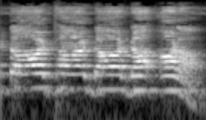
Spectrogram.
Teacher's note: दांत के पास वाला जहां जीभ टकराता है ऊपर छत पे, उसको क्या कहते हैं, मूर्धा कहते हैं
